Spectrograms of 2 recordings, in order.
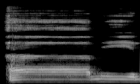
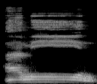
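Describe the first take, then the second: First: The first vowel is held long. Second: The first vowel is kept short. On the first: "Bisa alifnya dipanjangkan" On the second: "atau alifnya dipendekkan"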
